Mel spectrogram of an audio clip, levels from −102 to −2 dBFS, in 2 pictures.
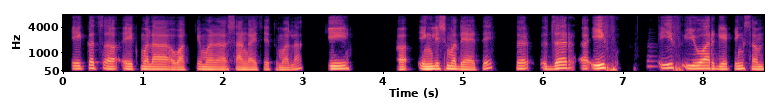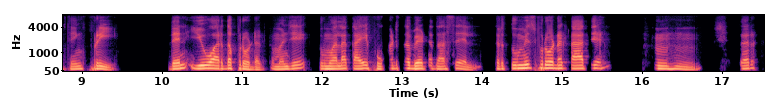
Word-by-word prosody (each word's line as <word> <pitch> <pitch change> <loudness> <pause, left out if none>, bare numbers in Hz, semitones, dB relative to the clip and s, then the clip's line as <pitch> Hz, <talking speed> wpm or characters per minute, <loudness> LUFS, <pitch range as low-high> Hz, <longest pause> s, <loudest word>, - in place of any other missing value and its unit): एकचं 150 -1 -2 0.3
मला 130 -2 0 0.2
वाक्य, 115 +4 -5
मला 120 -1 0
सांगायचंय 115 -1 -4
तुम्हाला 110 +5 -5 0.4
की, 150 +1 +3 0.6
अ, 125 - -1 0.2
इंग्लिशमध्ये 140 -1 +3
आहे 115 -1 -2
ते. 155 +6 -3 0.3
तर 150 0 0 0.3
जर 175 +4 +2 0.3
ईफ 165 -5 +5 0.6
ईफ 185 +3 -1
यू 155 0 +2
अरे 155 -2 +1
getting 140 +2 0
something 135 +2 -1
free 140 -7 +2 0.7
then 150 +4 +5
you 160 +1 +7
R 155 - +2
the - - +6
product 125 -4 -1
म्हणजे 140 +6 +1 0.2
तुम्हाला 145 +1 +3
काही 150 +2 +3
फुकटचं 160 +3 -2
भेटत 155 0 +3
असेल, 140 -3 -3 0.3
तर 150 - -1
तुम्हीच 175 +3 +5
प्रॉडक्ट 170 -2 +3
आहात 160 0 +5
ते 175 - 0
हं, 165 - -5
हं. 135 -5 -1 0.6
तर 155 +3 -1
150 Hz, 135 wpm, -18 LUFS, 130-160 Hz, 0.7 s, यू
